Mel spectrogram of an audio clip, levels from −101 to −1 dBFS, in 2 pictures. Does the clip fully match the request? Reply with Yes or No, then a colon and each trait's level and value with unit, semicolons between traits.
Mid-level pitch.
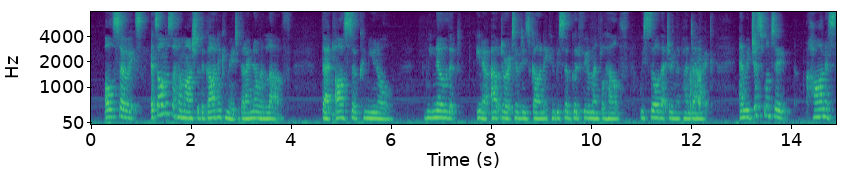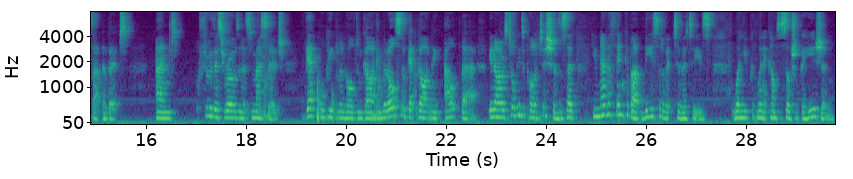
Yes: medium, 165 Hz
